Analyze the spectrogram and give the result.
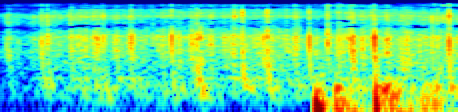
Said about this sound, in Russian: Такой дождь вот. Есть с грозой. Но вот это лучше всего иллюстрирует.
